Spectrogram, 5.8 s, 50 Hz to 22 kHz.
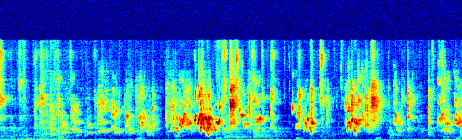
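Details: Feeding between two parakeets, recorded January 26, 2017. Soft scratchy chatter builds to a loud squawking burst partway through, then further raspy chirps follow in short spurts over a low hum.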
